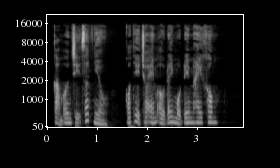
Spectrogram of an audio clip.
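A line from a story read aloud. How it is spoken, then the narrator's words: Soft gentle voice. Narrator (Vietnamese): cô gái đó mới nhỏ nhẹ nói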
